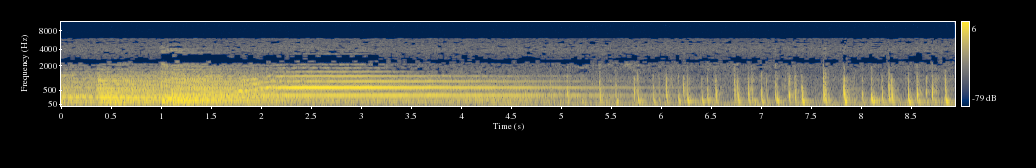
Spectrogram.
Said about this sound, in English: I've just been exercising my horse a little, you know.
